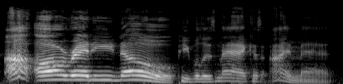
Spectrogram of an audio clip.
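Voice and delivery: slow, loud and high, half laughing; fed-up fan ranting loud. Real, not acted. Repeats louder, laughing.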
